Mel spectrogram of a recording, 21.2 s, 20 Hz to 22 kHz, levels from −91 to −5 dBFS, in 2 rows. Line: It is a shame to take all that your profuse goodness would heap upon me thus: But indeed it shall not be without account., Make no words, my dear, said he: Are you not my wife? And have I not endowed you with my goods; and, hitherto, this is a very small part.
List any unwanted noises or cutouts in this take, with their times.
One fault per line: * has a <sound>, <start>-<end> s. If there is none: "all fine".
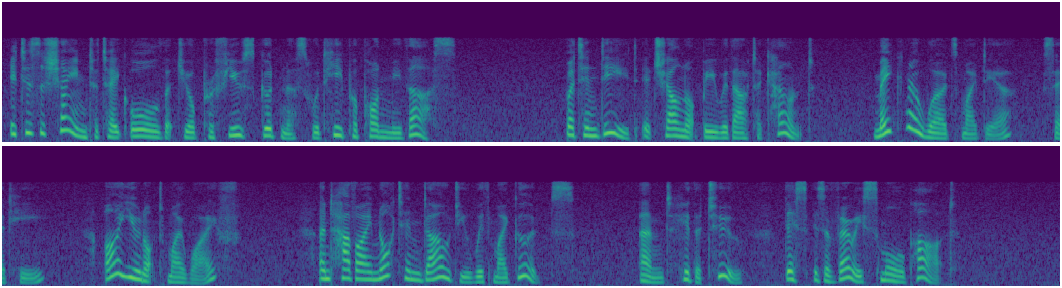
all fine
